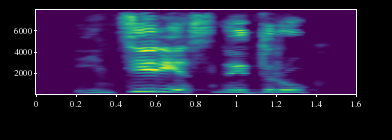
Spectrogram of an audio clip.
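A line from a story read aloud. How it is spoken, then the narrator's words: Hissed, half-orc. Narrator (Russian): прошипел полуорк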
